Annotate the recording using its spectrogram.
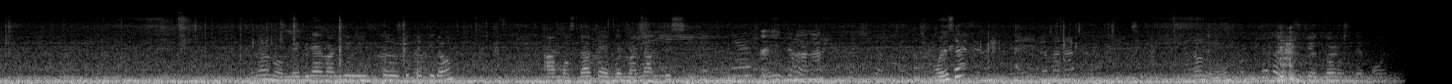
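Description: A woman talks with animation close to a phone microphone.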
